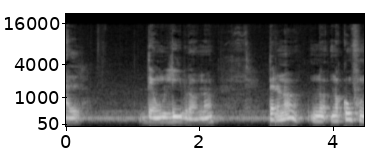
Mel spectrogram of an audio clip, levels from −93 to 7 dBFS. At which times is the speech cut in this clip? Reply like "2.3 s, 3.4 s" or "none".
none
